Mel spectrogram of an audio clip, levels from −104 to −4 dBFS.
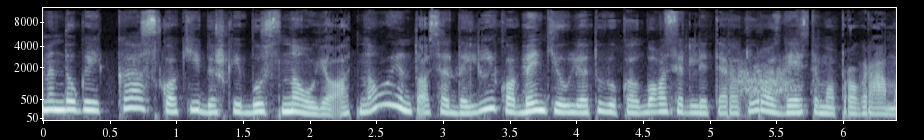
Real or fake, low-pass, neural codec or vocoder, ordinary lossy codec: real; 10.8 kHz; none; AAC, 32 kbps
